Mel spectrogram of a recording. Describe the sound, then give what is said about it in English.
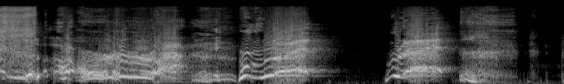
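Someone clears their throat in several rough, voiced bursts. The bursts are loud with short gaps between them, and the last two follow a brief silence. “Sorry, I'm just clearing my throat.”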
